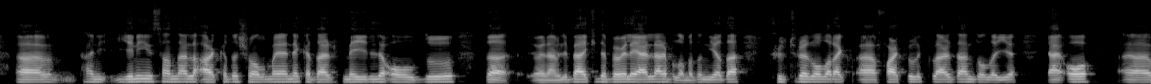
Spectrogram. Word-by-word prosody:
aaa, 115 Hz, 0 st, +2 dB, 0.3 s
hani, 120 Hz, -1 st, -5 dB
yeni 120 Hz, +3 st, -1 dB
insanlarla 130 Hz, -1 st, 0 dB
arkadaş 125 Hz, +3 st, -1 dB
olmaya 120 Hz, +1 st, +1 dB
ne 130 Hz, +1 st, -2 dB
kadar 115 Hz, -2 st, 0 dB
meyilli 120 Hz, +1 st, 0 dB
olduğu 120 Hz, +2 st, 0 dB, 0.3 s
da 110 Hz, -3 st, +2 dB, 0.2 s
önemli. 100 Hz, +2 st, -2 dB
Belki 120 Hz, +1 st, +3 dB
de 125 Hz, -3 st, -1 dB
böyle 120 Hz, 0 st, +4 dB
yerler 120 Hz, +1 st, +4 dB
bulamadın 100 Hz, +1 st, -4 dB
ya 110 Hz, -1 st, -1 dB
da 115 Hz, 0 st, +2 dB, 0.3 s
kültürel 125 Hz, +1 st, -1 dB
olarak, 120 Hz, -2 st, +1 dB
aaa, 110 Hz, 0 st, +2 dB
farklılıklardan 120 Hz, +1 st, 0 dB
dolayı, 110 Hz, 0 st, -2 dB, 0.3 s
ya, 110 Hz, -1 st, +2 dB
o, 125 Hz, 0 st, +4 dB, 0.2 s
aaa, 110 Hz, -1 st, 0 dB
120 Hz, 140 wpm, -23 LUFS, 110-125 Hz, 0.3 s, böyle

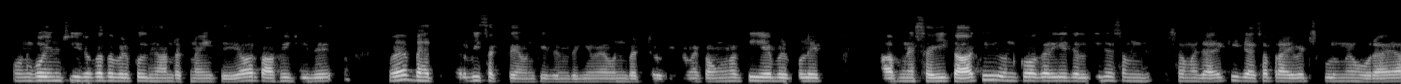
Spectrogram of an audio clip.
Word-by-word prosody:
उनको 170 Hz, +2 st, +2 dB
इन 175 Hz, 0 st, +1 dB
चीज़ों 170 Hz, 0 st, -1 dB
का 175 Hz, -, +5 dB
तो 175 Hz, 0 st, +1 dB
बिल्कुल 165 Hz, 0 st, 0 dB
ध्यान 150 Hz, 0 st, -3 dB
रखना 145 Hz, 0 st, -4 dB
ही 145 Hz, 0 st, -5 dB
चाहिए 140 Hz, +1 st, -2 dB
और 180 Hz, -, +3 dB
काफ़ी 160 Hz, +1 st, +2 dB
चीज़ें, 155 Hz, +2 st, -2 dB, 0.6 s
वह 195 Hz, +5 st, +6 dB
बेहत 185 Hz, -5 st, +2 dB, 0.3 s
कर 165 Hz, -, -3 dB
भी 185 Hz, 0 st, +1 dB
सकते 160 Hz, -2 st, -3 dB
हैं 140 Hz, -, -3 dB
उनकी 140 Hz, +1 st, -7 dB
ज़िंदगी 135 Hz, +1 st, -6 dB
में 140 Hz, 0 st, -5 dB
उन 140 Hz, 0 st, -5 dB
बच्चों 140 Hz, +1 st, -3 dB
की। -, -, -25 dB
तो 145 Hz, -, -15 dB
मैं 145 Hz, -, -6 dB
कहूँगा 150 Hz, +2 st, -3 dB
कि 170 Hz, +2 st, +1 dB
ये 165 Hz, -, +6 dB
बिल्कुल 160 Hz, +1 st, +1 dB
एक, 155 Hz, -1 st, +1 dB, 0.7 s
आपने 155 Hz, +1 st, 0 dB
सही 155 Hz, +1 st, +2 dB
कहा 150 Hz, 0 st, +10 dB
कि 210 Hz, 0 st, +1 dB
उनको 175 Hz, -1 st, +2 dB
अगर 170 Hz, +1 st, +3 dB
ये 170 Hz, 0 st, +1 dB
जल्दी 165 Hz, +1 st, -2 dB
से 180 Hz, -, -1 dB
समझ 160 Hz, -3 st, -8 dB, 0.3 s
समझ 155 Hz, -1 st, -4 dB
आए 150 Hz, +2 st, +2 dB
कि 185 Hz, -2 st, -3 dB
जैसा 165 Hz, 0 st, +1 dB
प्राइवेट 155 Hz, 0 st, +1 dB
स्कूल 155 Hz, -1 st, -5 dB
में 155 Hz, -, -6 dB
हो 145 Hz, -2 st, -2 dB
रहा 145 Hz, 0 st, +3 dB
है 150 Hz, +1 st, +2 dB
155 Hz, 225 wpm, -21 LUFS, 145-170 Hz, 0.7 s, कहा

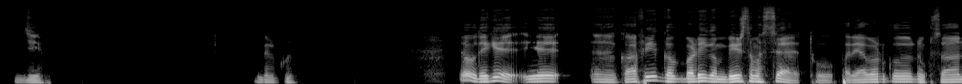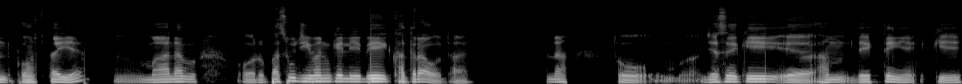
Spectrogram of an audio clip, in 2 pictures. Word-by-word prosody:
जी। 100 Hz, -1 st, -4 dB, 2.2 s
बिल्कुल। 100 Hz, -2 st, -8 dB, 1.6 s
तो 95 Hz, -, +4 dB
देखिए, 130 Hz, +6 st, +5 dB, 0.4 s
ये 140 Hz, 0 st, +6 dB, 0.4 s
अ, 115 Hz, -2 st, -2 dB
काफ़ी 125 Hz, +10 st, +2 dB
ग 155 Hz, -5 st, +2 dB, 0.2 s
बड़ी 135 Hz, +3 st, +7 dB
गंभीर 130 Hz, 0 st, +7 dB
समस्या 135 Hz, 0 st, +3 dB
है 85 Hz, -, -4 dB
तो 90 Hz, -2 st, -6 dB
पर्यावरण 110 Hz, +4 st, +2 dB
को 130 Hz, -, +3 dB, 0.2 s
नुकसान 115 Hz, +1 st, 0 dB
पहुँचता 100 Hz, +3 st, -3 dB
ही 115 Hz, -2 st, +1 dB
है। 120 Hz, +6 st, -2 dB
उम, -, -, -14 dB, 0.7 s
मानव 120 Hz, +2 st, -2 dB, 0.5 s
और 105 Hz, +1 st, -6 dB
पशु 120 Hz, +7 st, -1 dB
जीवन 140 Hz, 0 st, +1 dB
के 140 Hz, 0 st, +1 dB
लिए 135 Hz, -1 st, +1 dB
भी 135 Hz, +1 st, +5 dB
खतरा 120 Hz, +5 st, -2 dB
होता 90 Hz, -6 st, -7 dB
है, -, -, -11 dB
है -, -, -20 dB, 0.8 s
ना? 120 Hz, -2 st, -4 dB, 0.5 s
तो 100 Hz, 0 st, -3 dB
अ, -, -, -15 dB
जैसे 120 Hz, +3 st, 0 dB
कि 130 Hz, -, +3 dB, 0.4 s
अ, 95 Hz, -2 st, -1 dB
हम 110 Hz, -1 st, -3 dB
देखते 105 Hz, +4 st, -2 dB
हैं 110 Hz, -2 st, -3 dB, 0.2 s
कि 105 Hz, -2 st, -3 dB
115 Hz, 130 wpm, -22 LUFS, 105-130 Hz, 2.2 s, बड़ी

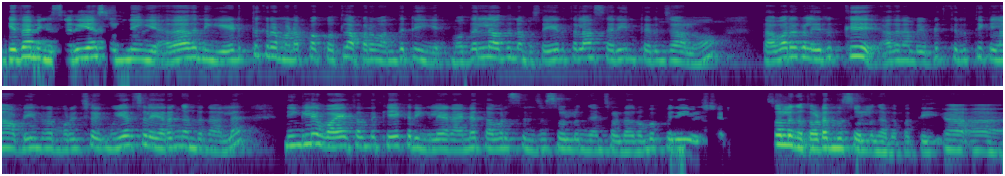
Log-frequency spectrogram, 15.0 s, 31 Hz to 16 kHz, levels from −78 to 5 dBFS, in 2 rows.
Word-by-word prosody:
இங்க 235 Hz, +2 st, +8 dB
தான் 280 Hz, 0 st, +8 dB
நீங்க 220 Hz, -, +4 dB
சரியா 235 Hz, +5 st, +6 dB
சொன்னீங்க. 225 Hz, 0 st, +2 dB
அதாவது 240 Hz, +6 st, +5 dB
நீங்க 215 Hz, -3 st, 0 dB
எடுத்துக்கிற 270 Hz, +6 st, -2 dB
மனப்பக்குவத்தில 235 Hz, +3 st, -2 dB
அப்புறம் 230 Hz, -3 st, -3 dB
வந்துட்டீங்க. 215 Hz, -1 st, -4 dB, 0.2 s
மொதல்ல 250 Hz, +7 st, +1 dB
வந்து 255 Hz, 0 st, -3 dB
நம்ம 220 Hz, -4 st, -6 dB
செய்றதெல்லாம் 240 Hz, +4 st, -1 dB
சரின்னு 230 Hz, +1 st, -4 dB
தெரிஞ்சாலும், 205 Hz, -3 st, -4 dB, 0.4 s
தவறுகள் 260 Hz, +4 st, +3 dB
இருக்கு. 260 Hz, +3 st, +1 dB, 0.2 s
அத 190 Hz, -, -3 dB
நம்ம 205 Hz, -1 st, -5 dB
எப்படி 230 Hz, +5 st, -11 dB
திருத்திக்கலாம் 225 Hz, -1 st, -3 dB
அப்டின்ற 215 Hz, +1 st, -3 dB
முறைச்ச 205 Hz, +2 st, -4 dB
முயற்சில 260 Hz, +1 st, +2 dB
எறங்குதுனால, 210 Hz, -5 st, -3 dB, 0.4 s
நீங்களே 280 Hz, +2 st, +4 dB
வாய்ய 235 Hz, +1 st, +7 dB
தொறந்து 245 Hz, 0 st, -4 dB
கேக்கிறீங்கள, 225 Hz, -6 st, 0 dB
"நான் 195 Hz, -, -2 dB
என்ன 225 Hz, 0 st, -2 dB
தவறு 210 Hz, +1 st, -3 dB
செஞ்சே 205 Hz, 0 st, -7 dB
சொல்லுங்கன்னு?" 195 Hz, -2 st, -5 dB
சொல்லுட்டு. 180 Hz, 0 st, -4 dB
அது 180 Hz, -, -5 dB
ரொம்ப 205 Hz, 0 st, -6 dB
பெரிய 205 Hz, 0 st, +2 dB
விஷயம். 390 Hz, -, -15 dB, 0.3 s
சொல்லுங்க. 270 Hz, -5 st, +8 dB
தொடர்ந்து 220 Hz, +1 st, +6 dB
சொல்லுங்க. 180 Hz, -3 st, -1 dB
அத 160 Hz, -, -8 dB
பத்தி. 170 Hz, 0 st, -7 dB, 0.2 s
ஆ -, -, -1 dB, 0.2 s
ஆ. -, -, -4 dB
225 Hz, 190 wpm, -25 LUFS, 205-250 Hz, 0.4 s, இங்க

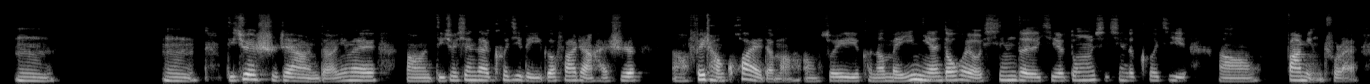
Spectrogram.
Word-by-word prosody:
嗯。 170 Hz, -4 st, -4 dB, 1.1 s
嗯， 170 Hz, -1 st, -3 dB, 0.3 s
的 180 Hz, -, -2 dB
确 230 Hz, +5 st, +7 dB
是 220 Hz, -3 st, +1 dB
这 185 Hz, -, -2 dB
样 155 Hz, -5 st, +2 dB
的， 140 Hz, 0 st, -2 dB
因 180 Hz, +3 st, -2 dB
为， 185 Hz, -1 st, +3 dB, 0.3 s
呃， 155 Hz, -1 st, -1 dB
的 160 Hz, -, -1 dB
确 190 Hz, +3 st, -2 dB
现 200 Hz, +2 st, 0 dB
在 195 Hz, -2 st, +4 dB
科 195 Hz, +3 st, -4 dB
技 200 Hz, +1 st, -2 dB
的 180 Hz, -, -3 dB
一 155 Hz, -1 st, 0 dB
个 175 Hz, +2 st, +1 dB
发 190 Hz, +2 st, +1 dB
展 175 Hz, -6 st, +2 dB
还 150 Hz, 0 st, -5 dB
是， 180 Hz, +3 st, 0 dB, 0.4 s
呃， 165 Hz, +1 st, -8 dB
非 225 Hz, +6 st, +6 dB
常 180 Hz, -7 st, +1 dB
快 225 Hz, -1 st, +4 dB
的 135 Hz, -3 st, -3 dB
嘛。 195 Hz, -, -7 dB
嗯， 145 Hz, -, -7 dB
所 170 Hz, +3 st, -1 dB
以 170 Hz, -1 st, +3 dB
可 170 Hz, -, -11 dB
能 155 Hz, 0 st, -1 dB
每 155 Hz, -2 st, 0 dB
一 185 Hz, +7 st, +2 dB
年 185 Hz, -5 st, +4 dB
都 195 Hz, +1 st, +5 dB
会 205 Hz, -2 st, +2 dB
有 155 Hz, -3 st, +2 dB
新 200 Hz, +4 st, -2 dB
的 180 Hz, -4 st, +3 dB
一 -, -, -3 dB
些 175 Hz, +1 st, -2 dB
东 195 Hz, +3 st, -3 dB
西、 205 Hz, -4 st, -10 dB
新 185 Hz, +1 st, -10 dB
的 180 Hz, -, -4 dB
科 185 Hz, +1 st, -7 dB
技， 180 Hz, -2 st, -5 dB, 0.3 s
啊， 145 Hz, -1 st, -1 dB, 0.4 s
发 195 Hz, -2 st, +6 dB
明 185 Hz, -, -2 dB
出 -, -, -7 dB
来。 -, -, -3 dB
180 Hz, 245 characters per minute, -23 LUFS, 165-195 Hz, 1.1 s, 确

